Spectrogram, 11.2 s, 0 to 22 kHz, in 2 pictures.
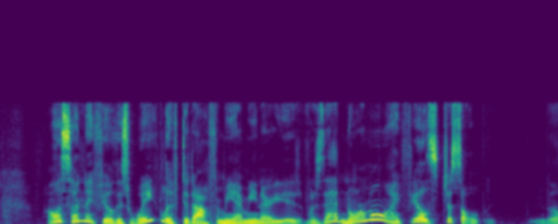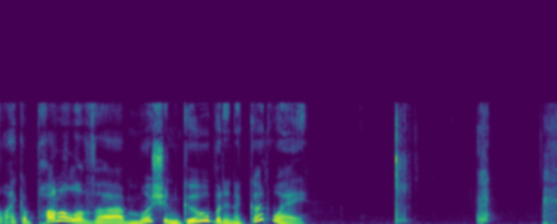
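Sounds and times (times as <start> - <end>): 
speech: 0.5 - 8.7
short sputtering fart noises: 9.5 - 11.1.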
